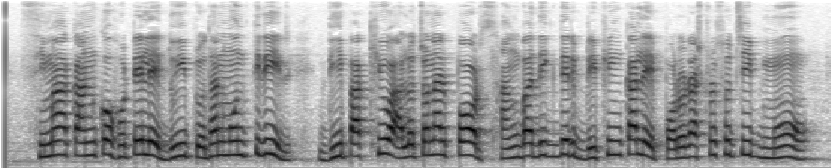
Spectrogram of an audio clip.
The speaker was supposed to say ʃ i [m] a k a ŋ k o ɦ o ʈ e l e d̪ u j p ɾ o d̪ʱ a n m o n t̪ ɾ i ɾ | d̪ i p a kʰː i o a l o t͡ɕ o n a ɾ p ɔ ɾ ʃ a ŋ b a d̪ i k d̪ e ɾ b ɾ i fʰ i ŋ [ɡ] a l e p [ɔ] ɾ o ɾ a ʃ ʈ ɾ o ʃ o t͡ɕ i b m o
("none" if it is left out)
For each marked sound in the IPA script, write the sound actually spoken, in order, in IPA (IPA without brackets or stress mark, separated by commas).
m, k, ɔ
